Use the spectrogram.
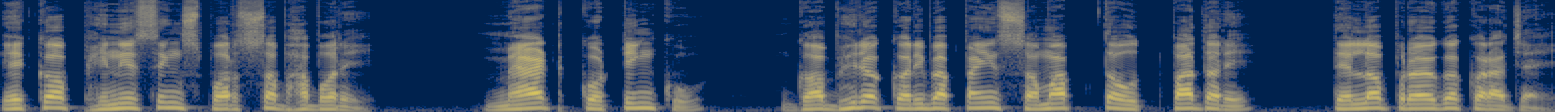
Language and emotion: Odia, neutral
